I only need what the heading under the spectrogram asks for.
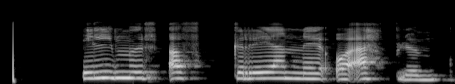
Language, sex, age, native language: Icelandic, female, 7, Icelandic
